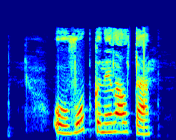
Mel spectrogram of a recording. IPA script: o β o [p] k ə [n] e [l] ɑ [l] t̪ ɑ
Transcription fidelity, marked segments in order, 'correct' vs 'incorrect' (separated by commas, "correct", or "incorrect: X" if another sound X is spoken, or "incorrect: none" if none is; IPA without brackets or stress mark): correct, correct, correct, correct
